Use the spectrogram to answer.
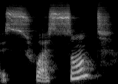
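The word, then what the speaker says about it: soixante: e and so we and the x makes an s sound so we go sua sont soy sonte yang sua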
